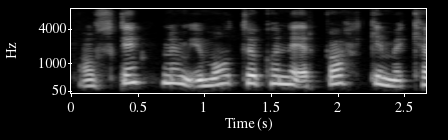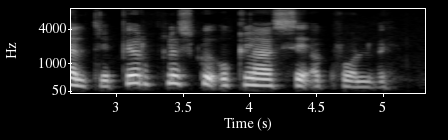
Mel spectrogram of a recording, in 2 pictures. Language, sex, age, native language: Icelandic, female, 50-59, Icelandic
